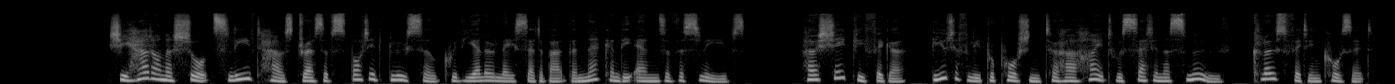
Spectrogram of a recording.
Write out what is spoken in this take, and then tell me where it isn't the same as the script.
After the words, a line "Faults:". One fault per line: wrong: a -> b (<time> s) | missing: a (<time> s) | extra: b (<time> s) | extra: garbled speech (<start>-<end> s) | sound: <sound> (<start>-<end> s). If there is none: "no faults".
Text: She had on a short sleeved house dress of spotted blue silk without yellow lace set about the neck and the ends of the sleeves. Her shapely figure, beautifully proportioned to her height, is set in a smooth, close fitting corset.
She had on a short sleeved house dress of spotted blue silk with yellow lace set about the neck and the ends of the sleeves. Her shapely figure, beautifully proportioned to her height, was set in a smooth, close fitting corset.
Faults:
wrong: without -> with (4.5 s)
wrong: is -> was (11.1 s)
